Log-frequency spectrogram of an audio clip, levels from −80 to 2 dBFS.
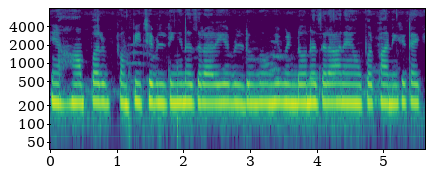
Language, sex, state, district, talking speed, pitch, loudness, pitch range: Hindi, female, Bihar, West Champaran, 200 wpm, 225 Hz, -14 LUFS, 225-230 Hz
